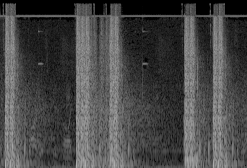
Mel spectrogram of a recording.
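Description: Automatic rifle fire in the video game Squad comes in short, sharp bursts, loud and close, at about four points spaced unevenly over a few seconds, with faint voices between them.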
